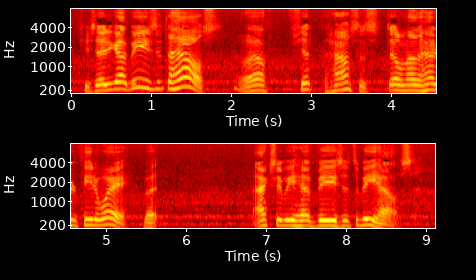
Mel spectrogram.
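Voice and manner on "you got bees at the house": high, loud hollered call. Recounting being called to while burning weeds in the garden, retelling a holler. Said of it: "Patti started hollering at me".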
